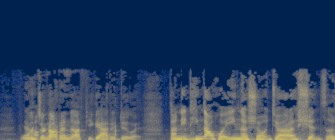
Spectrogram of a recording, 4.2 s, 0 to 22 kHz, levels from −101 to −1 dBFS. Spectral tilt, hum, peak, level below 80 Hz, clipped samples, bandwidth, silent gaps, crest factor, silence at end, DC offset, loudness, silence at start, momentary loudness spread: -5 dB/octave; none; -6 dBFS; -68 dBFS; under 0.1%; 11.5 kHz; none; 18 dB; 0 s; under 0.1%; -25 LUFS; 0.25 s; 8 LU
